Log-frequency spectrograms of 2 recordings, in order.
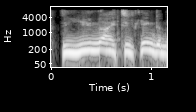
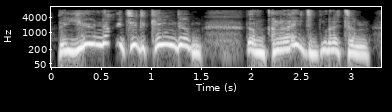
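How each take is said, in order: First: Said in the usual way. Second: Much higher, slow, pompous proclamation; hammed-up stately announcement; mock grandeur. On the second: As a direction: puff it up like a royal title. Mocking grand official name.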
